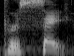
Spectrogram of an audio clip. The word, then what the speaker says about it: per se: Now it's spelled per space say and that is P-E-R per space say is S-E そう S-E だけだと say って読まないよね普通英語だとね、 mm. でも、 yeah. SE で per se. – Yeah. – Is that the same as like I say, you say? – Pronounce, per se. Pronounce the same.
